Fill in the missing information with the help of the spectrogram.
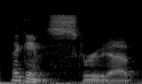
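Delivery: normal talking voice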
